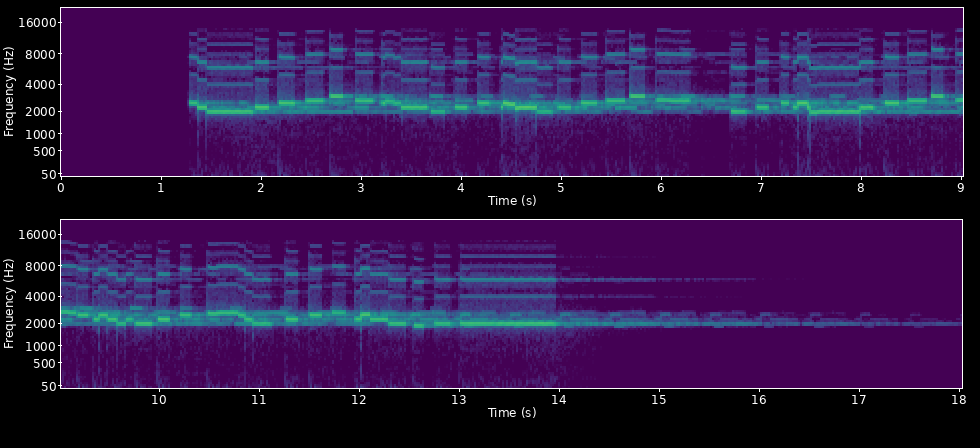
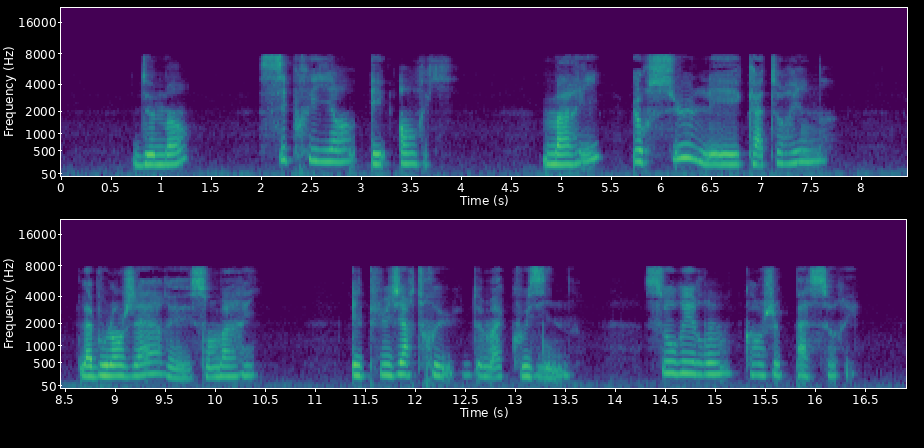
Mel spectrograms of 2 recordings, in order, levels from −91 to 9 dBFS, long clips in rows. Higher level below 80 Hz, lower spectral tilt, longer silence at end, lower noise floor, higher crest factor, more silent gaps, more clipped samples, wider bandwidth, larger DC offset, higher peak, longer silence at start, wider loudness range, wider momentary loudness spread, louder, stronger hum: second, under -90 dBFS vs -58 dBFS; second, 8 dB/octave vs -3.5 dB/octave; first, 3.1 s vs 0.55 s; first, -71 dBFS vs -62 dBFS; second, 12 dB vs 20 dB; neither; neither; first, 14 kHz vs 8 kHz; neither; second, -14 dBFS vs -8 dBFS; first, 1.3 s vs 0.7 s; about the same, 5 LU vs 3 LU; second, 6 LU vs 13 LU; first, -23 LUFS vs -28 LUFS; neither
